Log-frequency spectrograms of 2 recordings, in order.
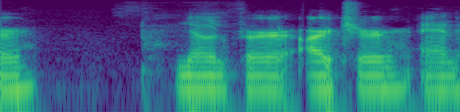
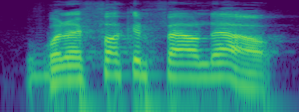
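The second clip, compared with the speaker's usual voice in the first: higher and louder, bursting with the punchline; excited outburst; 10 semitones higher, 6 dB louder than usual. Real, not acted. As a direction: blurt it out, thrilled. Punchline of the funny story.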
